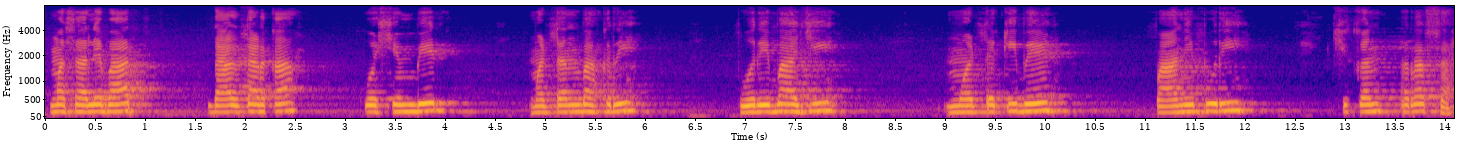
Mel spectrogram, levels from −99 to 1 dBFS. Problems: none marked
